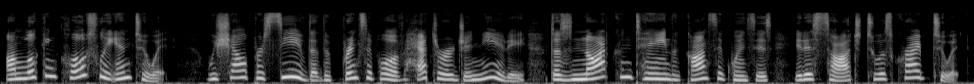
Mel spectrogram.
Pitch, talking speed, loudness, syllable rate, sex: 250 Hz, 155 wpm, -19 LUFS, 5.0 syllables/s, female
